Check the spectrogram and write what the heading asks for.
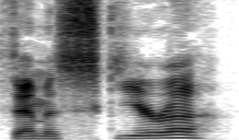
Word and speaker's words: Themyscira: The HBO Max show will take place on the island of, I'm totally going to butcher this, Themyscira, the birthplace of Wonder Woman.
